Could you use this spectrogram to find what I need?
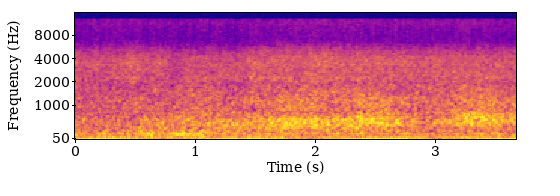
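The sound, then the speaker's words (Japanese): Wind blows steadily outdoors under a night sky, a constant faint rushing roar with no breaks or voices. “風、結構吹いてるな。”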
